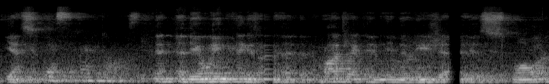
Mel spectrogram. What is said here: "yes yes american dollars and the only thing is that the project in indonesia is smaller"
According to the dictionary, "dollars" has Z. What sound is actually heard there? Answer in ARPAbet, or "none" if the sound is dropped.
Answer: none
